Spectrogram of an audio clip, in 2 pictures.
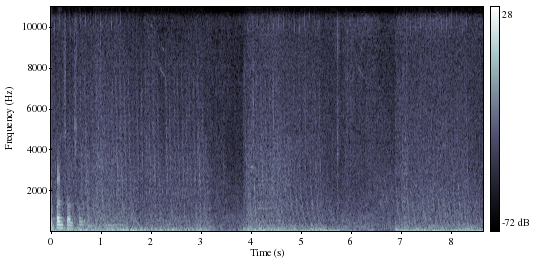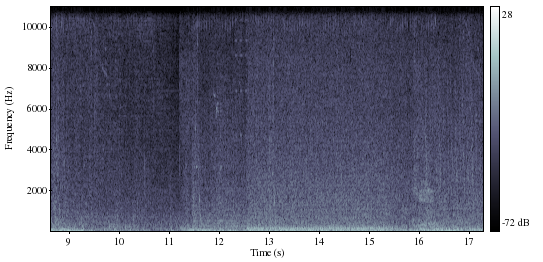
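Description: A giant robot's guns fire in rapid bursts.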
